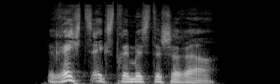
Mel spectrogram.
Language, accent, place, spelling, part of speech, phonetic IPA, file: German, Germany, Berlin, rechtsextremistischerer, adjective, [ˈʁɛçt͡sʔɛkstʁeˌmɪstɪʃəʁɐ], De-rechtsextremistischerer.ogg
- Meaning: inflection of rechtsextremistisch: 1. strong/mixed nominative masculine singular comparative degree 2. strong genitive/dative feminine singular comparative degree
